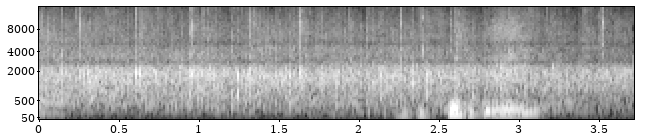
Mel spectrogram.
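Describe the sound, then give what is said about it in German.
An audience claps steadily throughout, a dense, crackling patter of many hands at moderate loudness, with a brief voice or cheer rising out of it near the end. The applause is for the oldest team. “Eigentlich wäre es schön, jetzt einen Applaus für das älteste Team zu haben, ja, weil so, ich denke.”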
